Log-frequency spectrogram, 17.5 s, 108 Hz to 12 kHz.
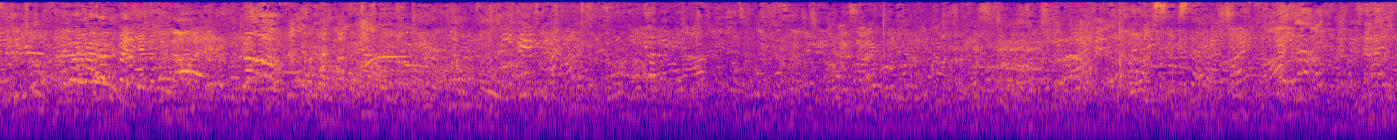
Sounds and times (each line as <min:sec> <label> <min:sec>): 0:00.0 crowd 0:17.4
